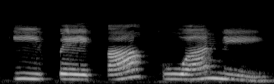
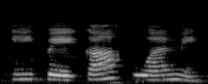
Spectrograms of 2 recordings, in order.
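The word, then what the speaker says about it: Ipecacuanhae: Tulisan NH itu dibacanya sebagai N. Contohnya, ini ada nama Latin IP Cacuan Hae. Ya, ini kita bacanya menjadi IPK Kuane. Ya, IPK Kuane.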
